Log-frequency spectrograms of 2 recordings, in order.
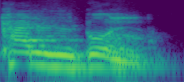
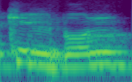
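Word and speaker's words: كلب: We have to say kalbun. We're not going to say kilbun. We're not going to say kulbun. We're not going to say kullabin. We're not going to say kulliban. You know, we just have to learn that the word is pronounced kalbun.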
